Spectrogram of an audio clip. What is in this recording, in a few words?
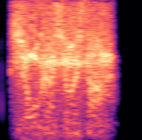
voice message fire extinguished, crew tanks japanese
